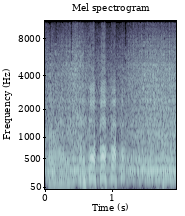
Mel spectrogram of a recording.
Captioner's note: laughs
